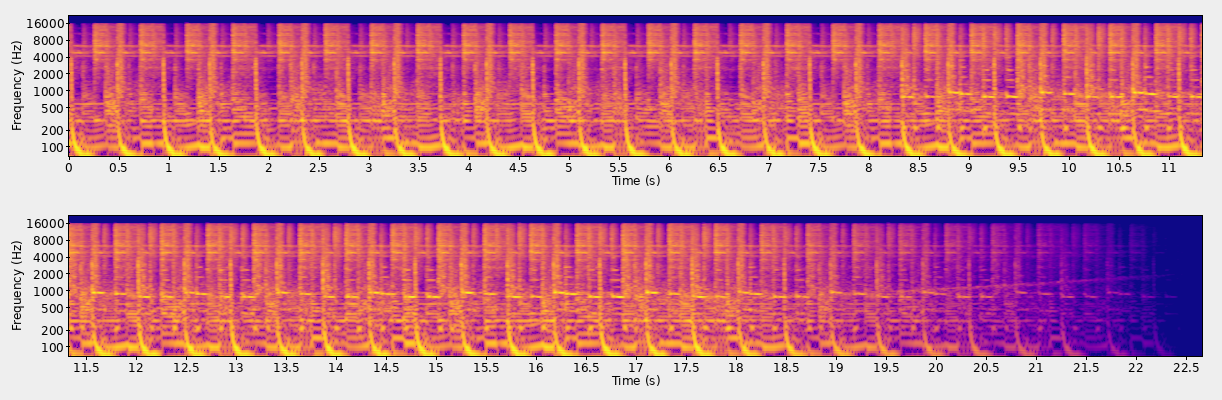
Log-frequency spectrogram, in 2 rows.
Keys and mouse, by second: 2.6 d, 3.5 click, 4.2 click, 4.8 click, 7.2 click, 7.8 click, 14.1 click, 15.7 v, 16.3 click.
